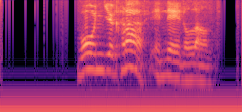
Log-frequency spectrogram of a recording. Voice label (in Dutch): "Woon", Dutch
